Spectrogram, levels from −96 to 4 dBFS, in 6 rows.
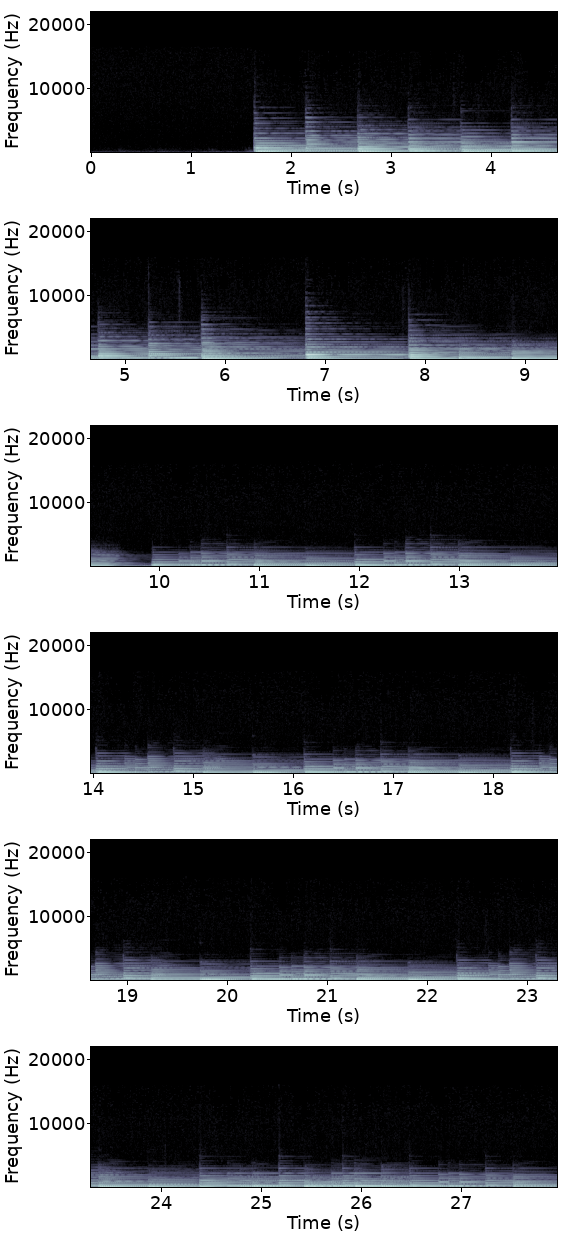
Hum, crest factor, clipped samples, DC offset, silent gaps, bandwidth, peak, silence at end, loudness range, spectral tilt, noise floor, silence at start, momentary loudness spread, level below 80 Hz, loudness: none; 20 dB; under 0.1%; under 0.1%; none; 6 kHz; -8 dBFS; 0 s; 5 LU; -9.5 dB/octave; -77 dBFS; 1.6 s; 8 LU; -56 dBFS; -27 LUFS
